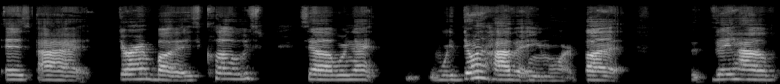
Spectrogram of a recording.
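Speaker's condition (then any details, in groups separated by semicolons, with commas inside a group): Down syndrome; three copies of 21st chromosome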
